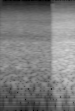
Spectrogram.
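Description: Creek water rushes over rocks on the trail to Catawba Falls near Old Fort, North Carolina, a steady broadband roar that swells abruptly louder partway through as the flow comes close.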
